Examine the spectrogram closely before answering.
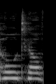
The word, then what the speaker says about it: hotel: Different from English, the letter H, H, is not pronounced when it's at the beginning of a word.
